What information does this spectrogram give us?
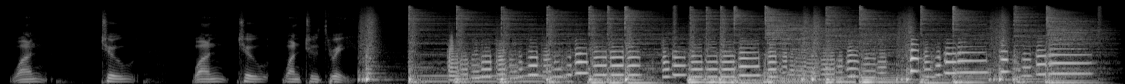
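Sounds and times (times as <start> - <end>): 
fast piano backing track: 4.5 - 10.9.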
